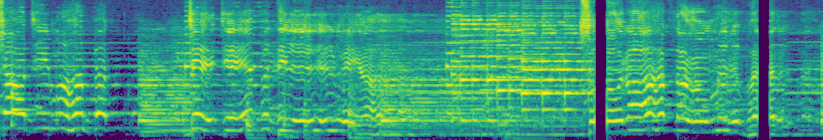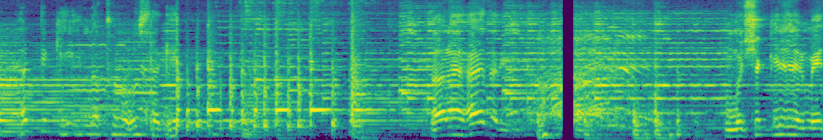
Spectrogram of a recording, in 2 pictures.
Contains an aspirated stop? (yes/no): yes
